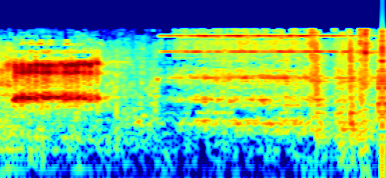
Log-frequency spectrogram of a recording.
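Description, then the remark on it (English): A single loud, wavering sheep bleat lasts about a second, then gives way to a thin, steady high-pitched ringing tone with some clattering toward the end. “Go on, sheep. Shoot, shoot, sheep, shoot, shoot.”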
